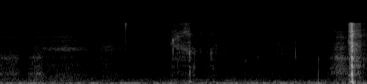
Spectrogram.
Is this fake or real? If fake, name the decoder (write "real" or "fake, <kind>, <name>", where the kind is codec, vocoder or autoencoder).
real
